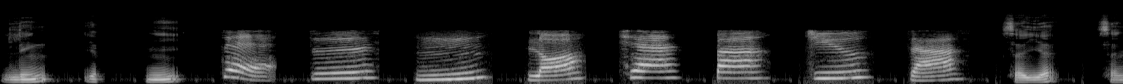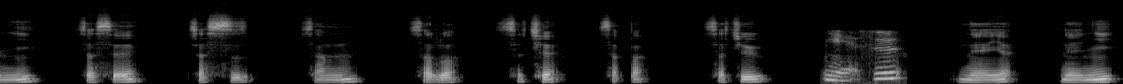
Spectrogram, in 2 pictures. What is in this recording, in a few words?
numbers, shanghainese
